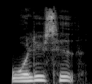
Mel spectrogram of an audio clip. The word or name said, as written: ordløshed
